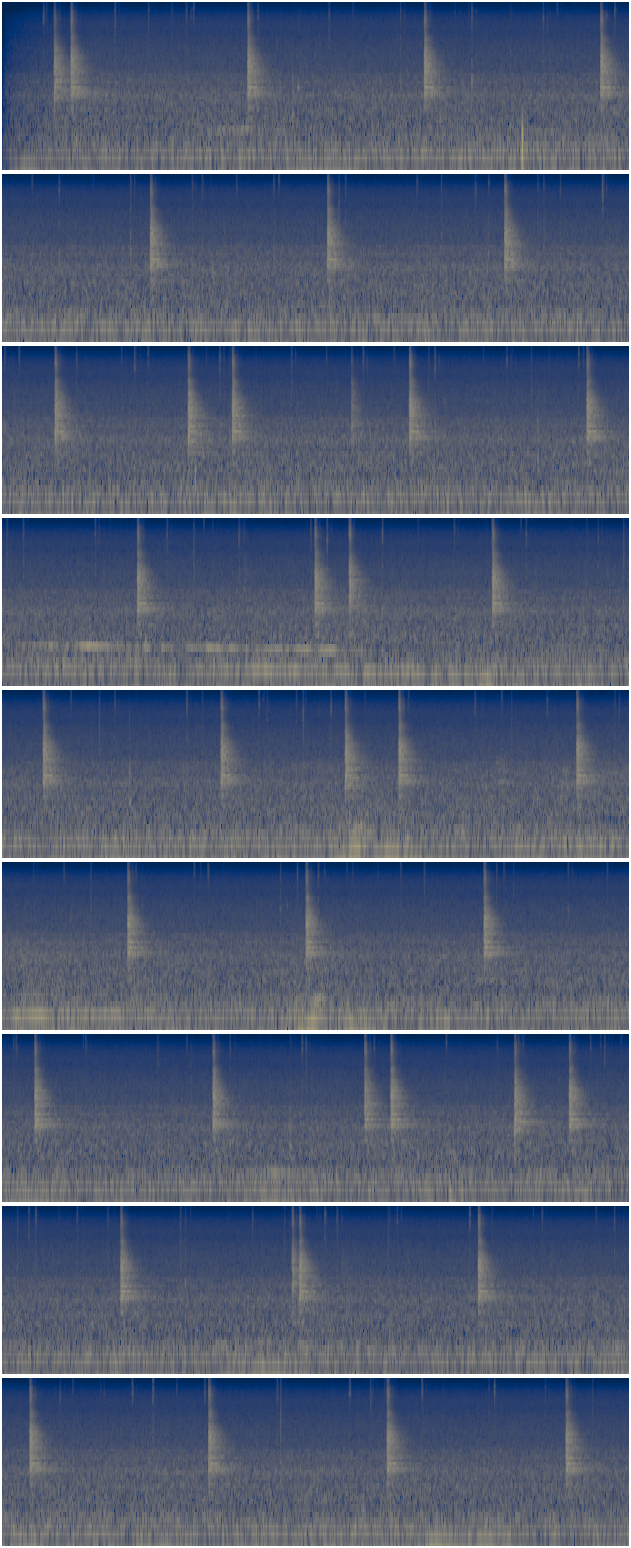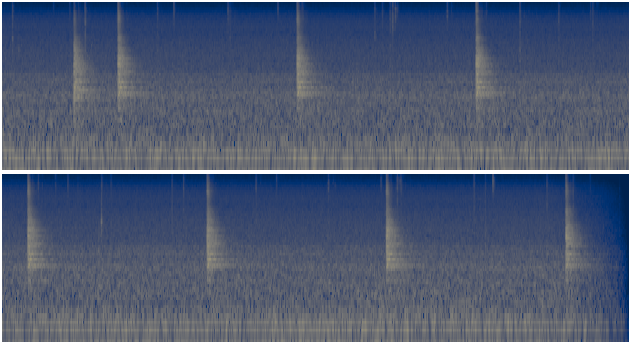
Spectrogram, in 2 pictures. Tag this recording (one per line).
metal
dribbling
swoosh
river
beating
sheet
